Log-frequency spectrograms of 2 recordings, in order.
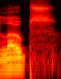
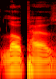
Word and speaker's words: Lopes: Um, I want to say RI to Dave Lopes who he was the first person when I was a kid to realize that asset Portuguese. You don't pronounce it Lopez.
